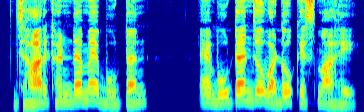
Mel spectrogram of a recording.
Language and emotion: Sindhi, neutral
